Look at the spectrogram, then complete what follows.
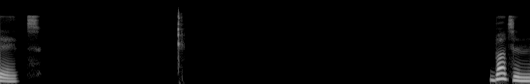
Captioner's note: click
